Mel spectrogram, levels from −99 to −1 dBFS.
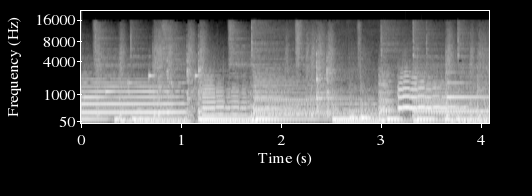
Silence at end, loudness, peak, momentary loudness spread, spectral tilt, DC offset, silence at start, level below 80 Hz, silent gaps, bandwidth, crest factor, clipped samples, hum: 0 s; -13 LUFS; 0 dBFS; 5 LU; -7 dB/octave; under 0.1%; 0 s; -20 dBFS; none; 15.5 kHz; 12 dB; under 0.1%; none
